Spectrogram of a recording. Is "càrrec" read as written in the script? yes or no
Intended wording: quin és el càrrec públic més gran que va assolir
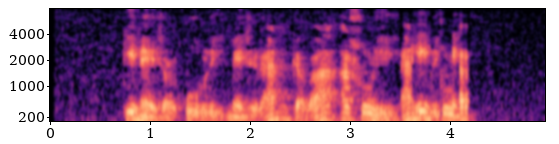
no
